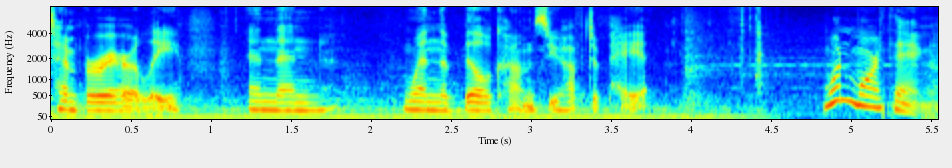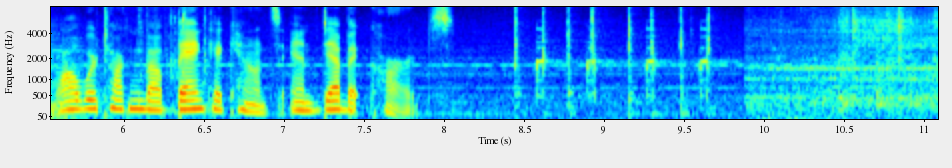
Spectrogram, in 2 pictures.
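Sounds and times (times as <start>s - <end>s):
speech: 0.0s - 4.1s, 4.8s - 8.1s
ATM dispensing cash with mechanical clicks and whirs: 8.4s - 11.0s.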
